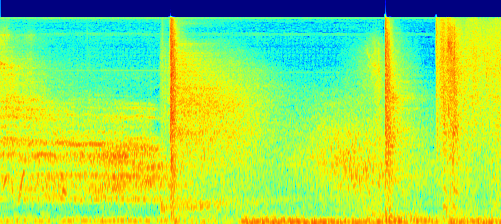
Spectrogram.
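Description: Film sound design played back over a hall's loudspeakers: a stylised, non-natural soundtrack from the children's point of view, a low rumble that swells about three seconds in, with sharp thuds about two seconds in, near five seconds and again just after.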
